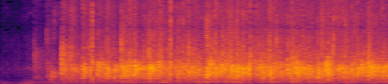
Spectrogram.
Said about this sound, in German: Und wollen wir mal denen Applaus geben, die hier den, den Parkplatz geräumt haben?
